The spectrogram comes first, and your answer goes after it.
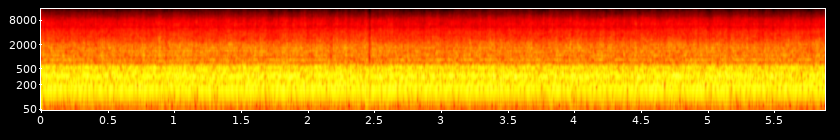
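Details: Nissan S15 after fixing its problem, described as the smallest thing possible: fires right up with no hesitation and settles into a steady, even idle; owner hears a couple of exhaust leaks under the car; heavy smoke earlier, now mostly gone.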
